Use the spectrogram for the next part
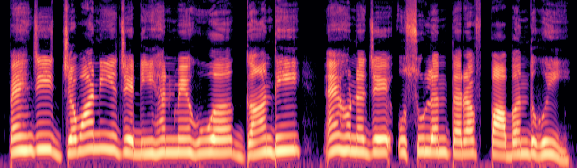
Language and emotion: Sindhi, neutral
